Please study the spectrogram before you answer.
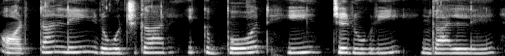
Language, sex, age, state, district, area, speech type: Punjabi, female, 18-30, Punjab, Jalandhar, urban, spontaneous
